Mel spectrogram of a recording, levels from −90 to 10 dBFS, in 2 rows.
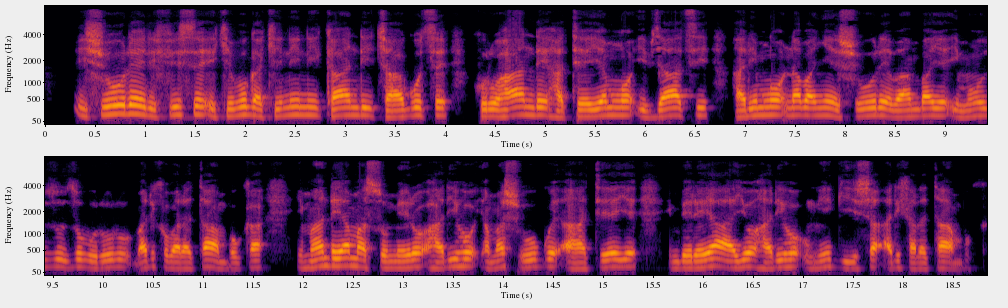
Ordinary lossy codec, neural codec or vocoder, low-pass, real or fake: MP3, 48 kbps; none; 7.2 kHz; real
